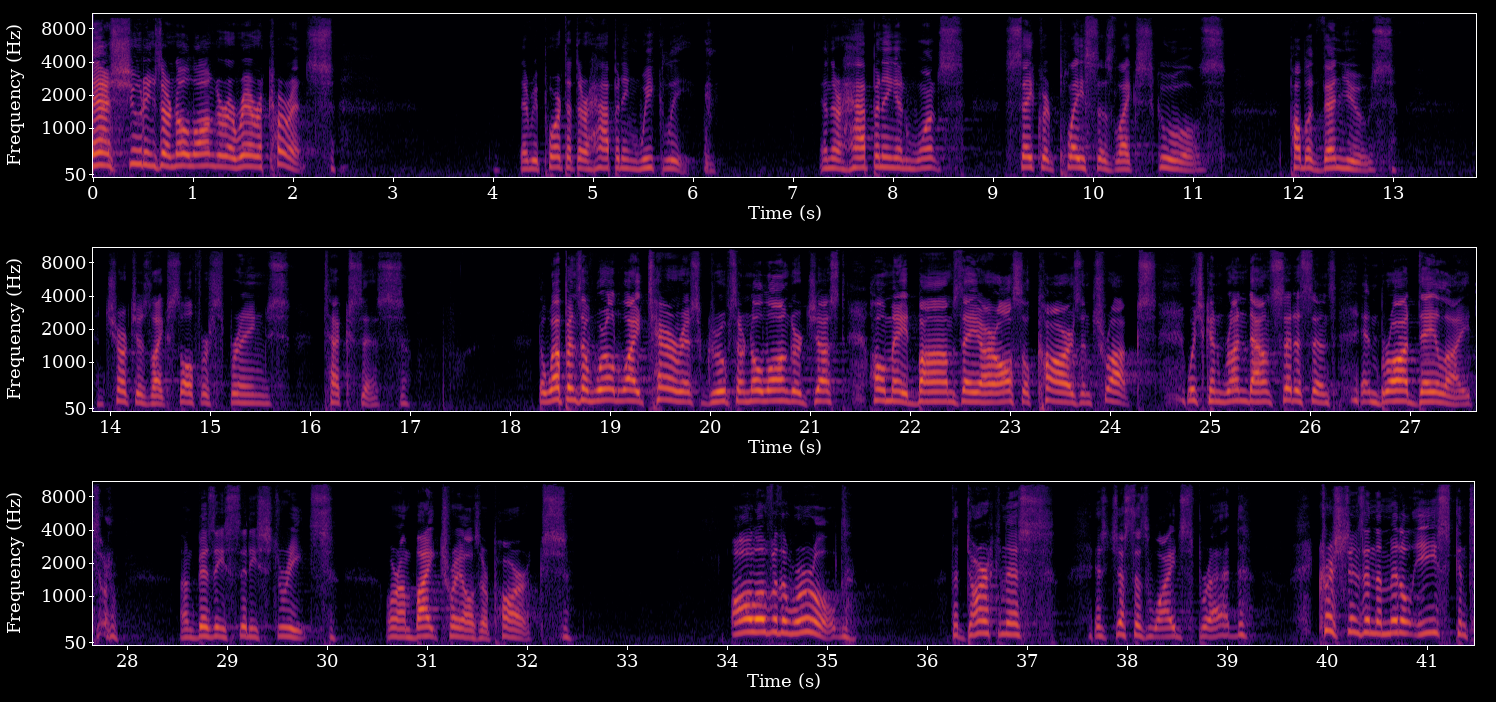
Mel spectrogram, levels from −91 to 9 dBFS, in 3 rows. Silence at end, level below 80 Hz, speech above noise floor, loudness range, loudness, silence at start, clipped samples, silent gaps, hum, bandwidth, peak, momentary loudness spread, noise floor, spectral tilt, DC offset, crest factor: 0 s; -72 dBFS; 43 dB; 8 LU; -33 LUFS; 0 s; under 0.1%; none; none; 11 kHz; -12 dBFS; 18 LU; -77 dBFS; -5 dB/octave; under 0.1%; 22 dB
